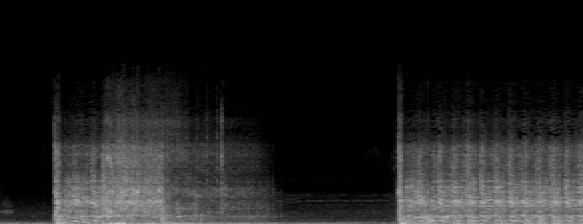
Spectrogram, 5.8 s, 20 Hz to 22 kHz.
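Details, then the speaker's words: 1981 Oldsmobile Cutlass Supreme first start after a fuel pump replacement, started without a jump. It catches at once, fades, fires again at about four seconds, then settles into a slightly uneven, lumpy idle: it runs but not happily. "but it runs and it doesn't sound like death it doesn't sound like life either"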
